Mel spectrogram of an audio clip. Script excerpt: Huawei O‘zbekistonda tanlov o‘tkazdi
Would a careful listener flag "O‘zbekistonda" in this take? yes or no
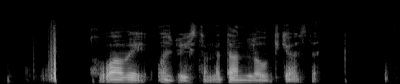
no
